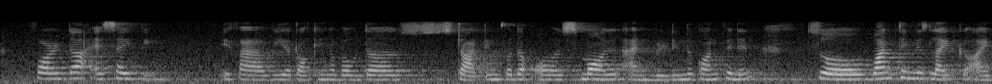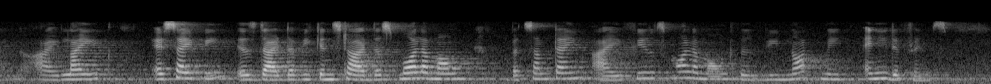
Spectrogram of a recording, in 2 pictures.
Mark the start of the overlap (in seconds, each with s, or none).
none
